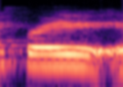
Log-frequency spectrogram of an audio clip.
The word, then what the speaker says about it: Frey: Frey. It all means free meaning in German.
